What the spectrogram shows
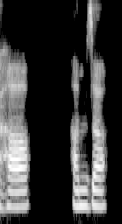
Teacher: حمزہ ہا سینے کی طرف سے آتا ہے اور وہ بالکل پیچھے کی طرف ہوتا ہے، آپ جب بولیں گے ہا حمزہ تو وہ جو ہے آپ کو کہیں پہ گلے میں محسوس ہی نہیں ہوگی اس کی کوئی ساؤنڈ۔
